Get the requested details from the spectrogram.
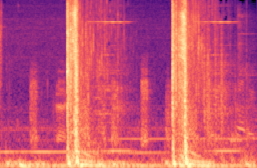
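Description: A pistol fires two loud, echoing shots.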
